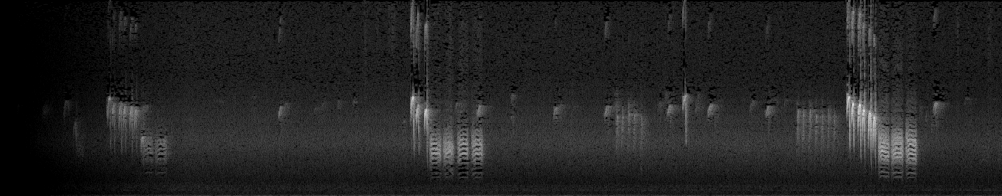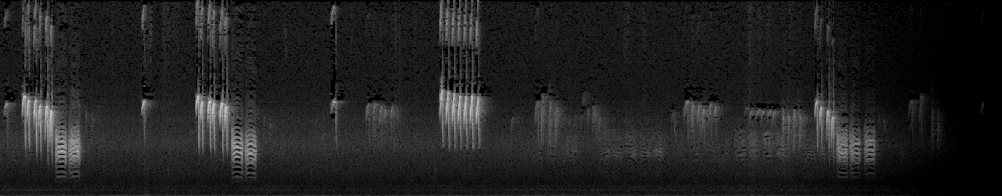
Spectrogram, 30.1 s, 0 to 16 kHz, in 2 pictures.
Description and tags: Black-capped chickadee - Mesange a tete noire
A 30s sound clip of chickadees calling one another (or so it seems). You can hear the wing flapping of a bird nearby, as it approached me. Apparently, black-capped chickadees produce one of the most complex calls of the animal world! In fact, it is believed that they produce a warning call, then another call to identify themselves. For more info, google these keywords together : "chickadee complex call". Enjoy!
flapping, chickadee, wilderness, high, binaural, kwack, pitch, woods, small, chirp, forest, canada, bird, ontario, wind, minidisc, wild, flap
